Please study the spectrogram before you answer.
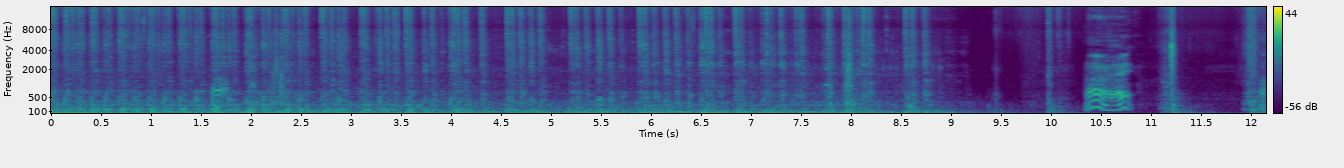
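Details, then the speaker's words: Cold start of a 1951 GMC Van Pelt fire engine inline-six at about 38°F, long unprimed, with pedal pumping. The engine holds a loud, high runaway rev for about eight seconds, then cuts out. This never happened before; throttle sticking open. "there's something going on there well then I guess uh well that's gonna be for another tale then a little bit of a runaway there it didn't happen before"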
